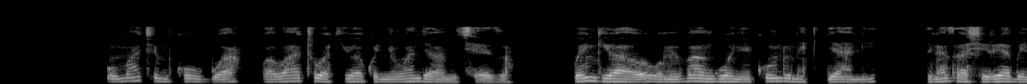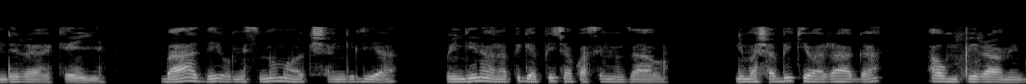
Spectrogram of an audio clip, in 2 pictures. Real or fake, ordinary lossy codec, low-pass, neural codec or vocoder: real; MP3, 24 kbps; 7.2 kHz; none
